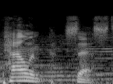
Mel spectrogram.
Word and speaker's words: palimpsest: P-A-L-I-M-P-S-E-S-T. Palimpsest. – Palimpsest. – Yes. – And that is the correct pronunciation? – Yes, it is.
